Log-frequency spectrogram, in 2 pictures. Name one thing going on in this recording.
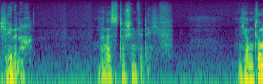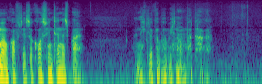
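A young man speaks quietly and slowly, close by.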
